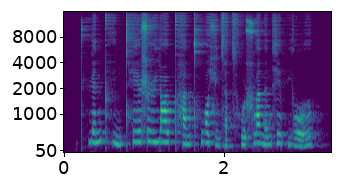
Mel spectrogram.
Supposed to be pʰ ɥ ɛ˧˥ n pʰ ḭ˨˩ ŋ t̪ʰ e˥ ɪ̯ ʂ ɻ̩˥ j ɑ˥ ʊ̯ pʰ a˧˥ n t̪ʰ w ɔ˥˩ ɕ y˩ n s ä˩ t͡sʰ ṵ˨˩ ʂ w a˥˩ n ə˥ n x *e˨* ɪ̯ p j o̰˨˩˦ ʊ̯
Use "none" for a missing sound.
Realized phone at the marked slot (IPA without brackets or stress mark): e˨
